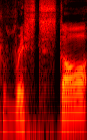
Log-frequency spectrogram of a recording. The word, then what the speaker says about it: Ristar: was something that said it's pronounced Ristar, as in like your wrist.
